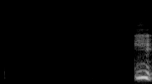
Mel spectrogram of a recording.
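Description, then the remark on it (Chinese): After a long stretch of silence, a voice makes one short, throaty cough-like sound at the very end, a brief voiced burst imitating a cricket coughing. “一只蟋蟀咳嗽两声，开了枪。”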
